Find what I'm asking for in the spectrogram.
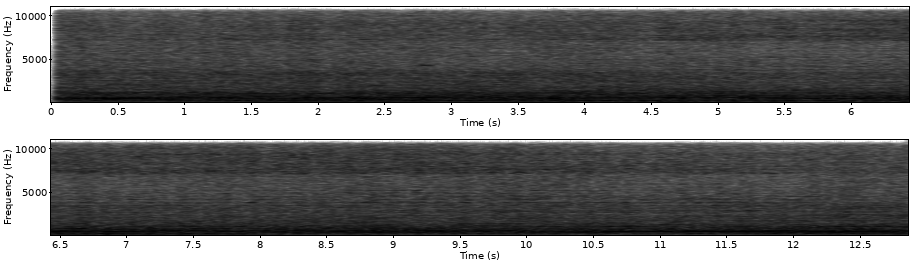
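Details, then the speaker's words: Bandsaw sawmill cutting at fast feed, which cures band bounce and sawdust packing: steady, even engine drone through the cut with no chatter or flutter; band afterwards mirror smooth with zero buildup. "look again I mean mirror smooth zero buildup at all this thing is running great"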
